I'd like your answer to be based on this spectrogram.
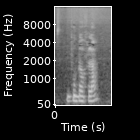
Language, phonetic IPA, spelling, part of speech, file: Polish, [buˈdɔvla], budowla, noun, LL-Q809 (pol)-budowla.wav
